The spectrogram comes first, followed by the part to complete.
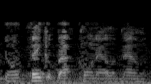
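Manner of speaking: ordinary talk, nothing marked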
